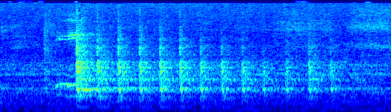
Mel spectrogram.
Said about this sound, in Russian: Не успел он договорить, как в дверь постучали.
